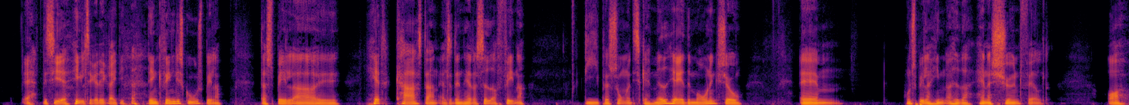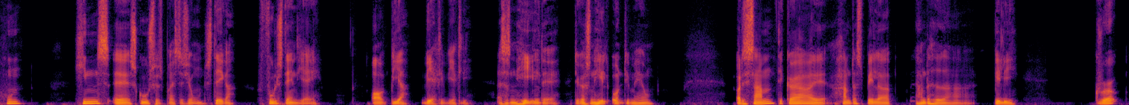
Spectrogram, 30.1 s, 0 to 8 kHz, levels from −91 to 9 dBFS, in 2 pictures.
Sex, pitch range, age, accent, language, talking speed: male, 95-115 Hz, 30-49, native, Danish, 160 wpm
